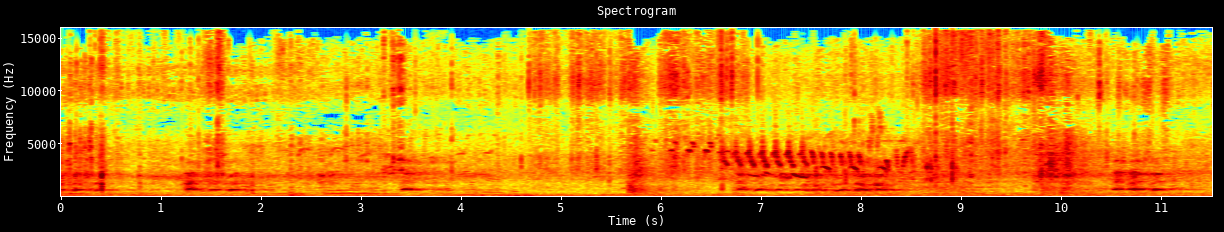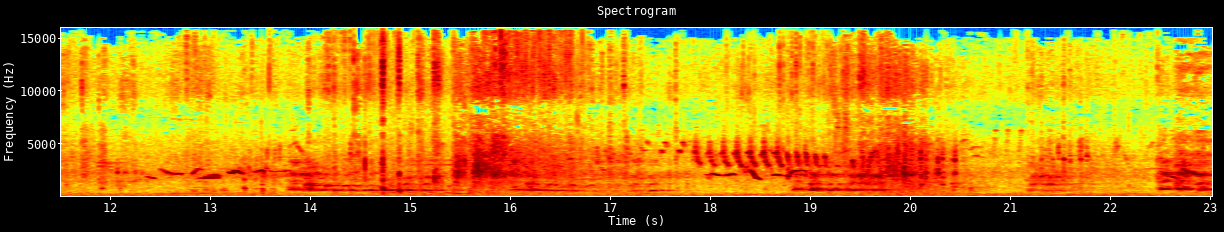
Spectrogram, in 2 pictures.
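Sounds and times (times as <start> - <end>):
birds chirping: 0.0 - 4.6, 6.0 - 9.6, 10.3 - 23.0.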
